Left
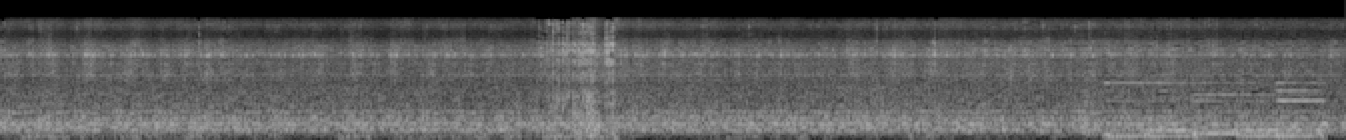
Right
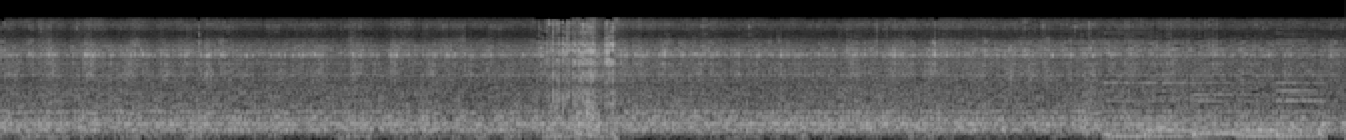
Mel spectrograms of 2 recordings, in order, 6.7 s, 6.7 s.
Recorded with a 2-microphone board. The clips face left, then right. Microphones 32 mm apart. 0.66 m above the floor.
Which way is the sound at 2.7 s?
15° right (ahead or behind).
